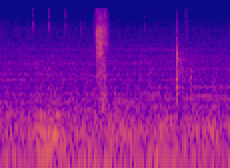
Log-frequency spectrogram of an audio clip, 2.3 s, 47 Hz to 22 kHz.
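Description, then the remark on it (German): A six-sided die is rolled, giving two brief, sharp clicks about a second apart against a quiet background hiss. No one speaks. “Das braucht keine Aktion und ich muss jetzt einen W6 würfeln, um zu schauen, wie lange er bleibt.”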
